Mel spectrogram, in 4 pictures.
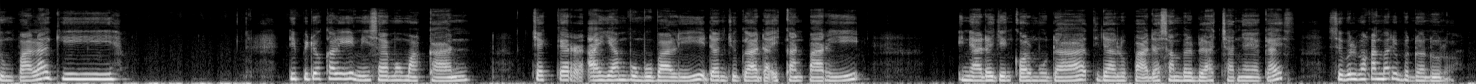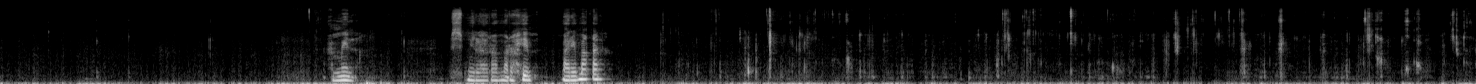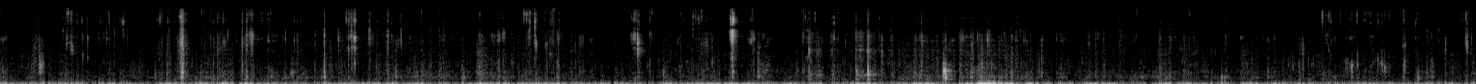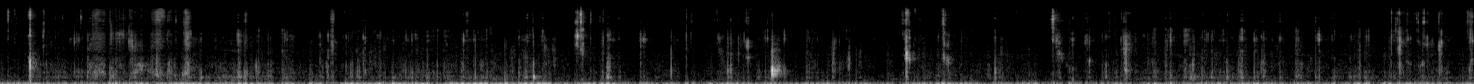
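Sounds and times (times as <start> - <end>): wet chewing and biting: 21.3 - 59.0.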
